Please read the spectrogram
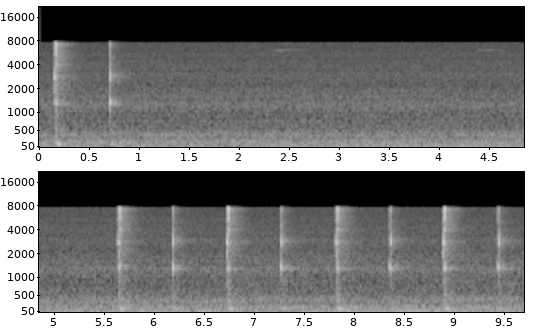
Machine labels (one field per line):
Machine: valve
